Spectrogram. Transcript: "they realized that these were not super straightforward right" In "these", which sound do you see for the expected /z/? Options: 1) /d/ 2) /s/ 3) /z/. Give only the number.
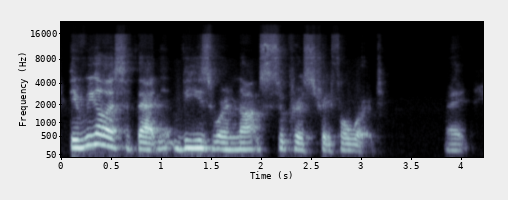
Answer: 3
